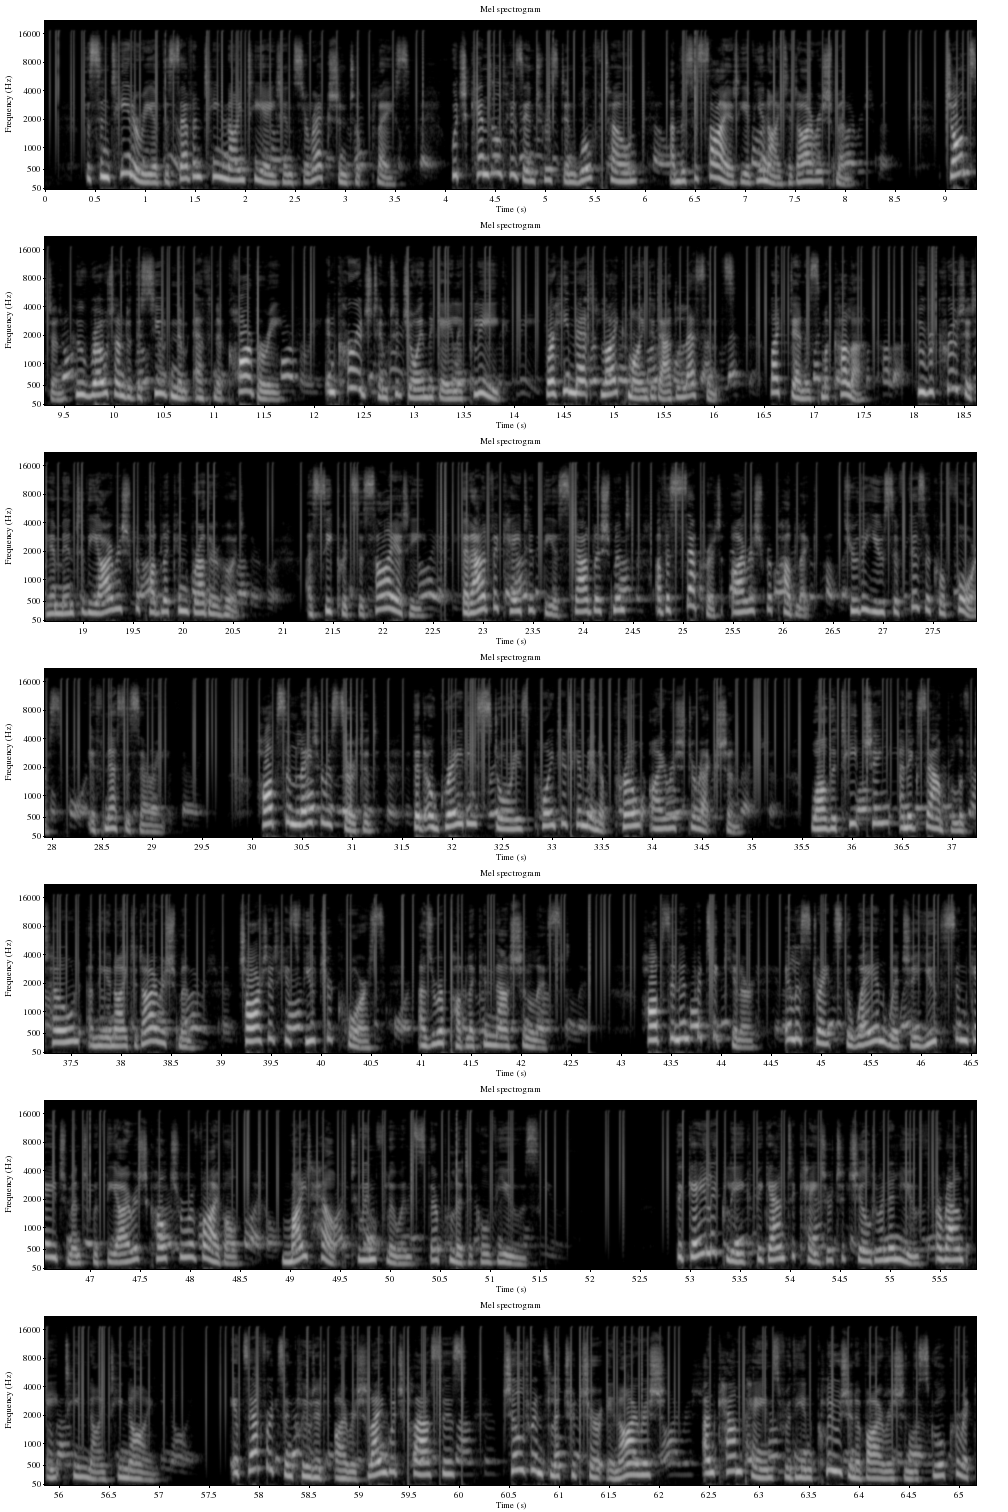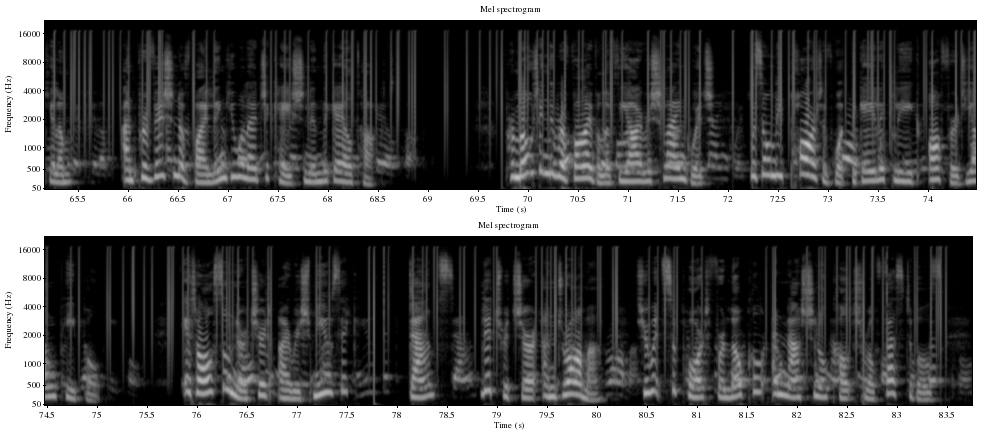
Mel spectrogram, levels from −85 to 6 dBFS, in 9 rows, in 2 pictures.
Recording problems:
echo of what is said; noticeable; throughout; 420 ms later, 15 dB below the speech
crackle, like an old record; loud; 10 dB below the speech
uneven, jittery; slightly; from 9.5 to 53 s

